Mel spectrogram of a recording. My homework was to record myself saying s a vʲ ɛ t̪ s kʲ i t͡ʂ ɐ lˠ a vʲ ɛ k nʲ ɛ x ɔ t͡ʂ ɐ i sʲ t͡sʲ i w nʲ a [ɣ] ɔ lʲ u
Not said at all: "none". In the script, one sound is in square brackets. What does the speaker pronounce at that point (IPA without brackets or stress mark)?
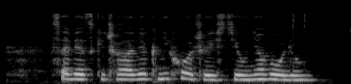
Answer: v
